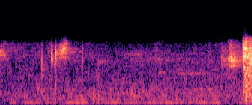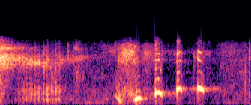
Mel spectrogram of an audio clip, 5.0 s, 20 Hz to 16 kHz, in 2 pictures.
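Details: Two French Bulldogs, one a 9-week-old puppy, squabble: grumbling, then a burst of rough, whiny yelps.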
